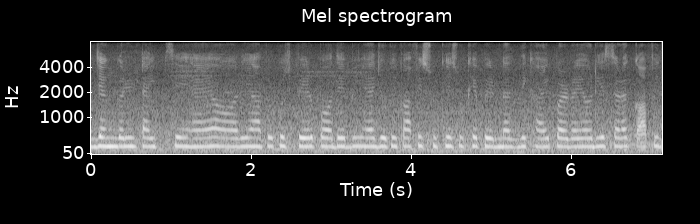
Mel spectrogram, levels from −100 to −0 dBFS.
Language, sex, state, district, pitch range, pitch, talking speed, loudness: Hindi, female, Uttar Pradesh, Muzaffarnagar, 225-230 Hz, 225 Hz, 210 wpm, -16 LUFS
